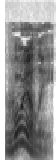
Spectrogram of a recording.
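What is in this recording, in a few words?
"royally", British English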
